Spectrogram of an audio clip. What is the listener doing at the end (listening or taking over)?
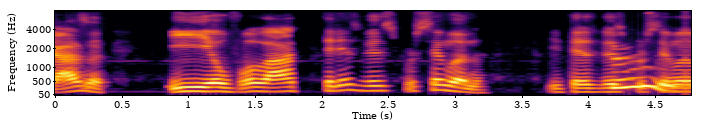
taking over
